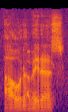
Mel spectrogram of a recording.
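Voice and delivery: plain reading voice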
